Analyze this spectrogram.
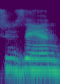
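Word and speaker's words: Susun: There's a gal out there, her name is Suzanne Weed, and Suzanne is spelled Susen, and Weed is Weed, and she's like a pharmaceutical genius, and she has so many articles and herbal infusions.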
